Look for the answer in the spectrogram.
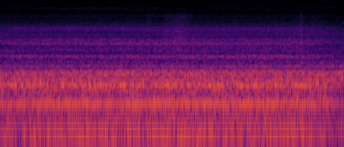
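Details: Polaris RZR Pro XP, S&B particle separator blower fan tested with key on one click after install: steady mid-pitched whir with a constant airy rush, no wobble or rattle, air blowing gently from the port; fan spinning normally.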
